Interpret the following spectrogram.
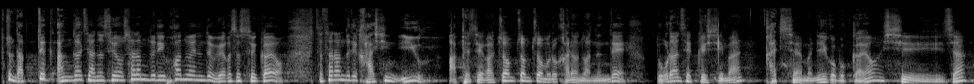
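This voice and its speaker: A man's voice: a little high, big pitch swings, quick pace, hardly any pauses, darkish tone. A male pastor preaching a sermon in a conversational, storytelling way, often asking the congregation questions and leading them in reading scripture aloud together. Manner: questions the congregation and leads group Bible reading.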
